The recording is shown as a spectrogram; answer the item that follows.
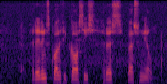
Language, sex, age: Afrikaans, male, 19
